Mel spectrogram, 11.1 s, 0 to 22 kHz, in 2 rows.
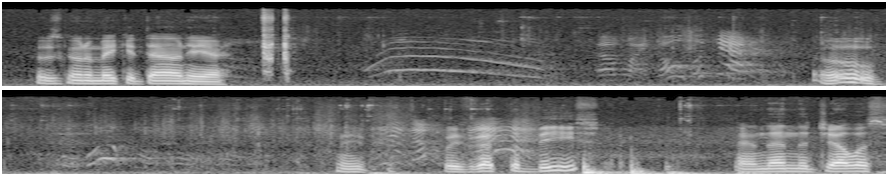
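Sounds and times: man talking: 0.2s - 1.5s, 5.1s - 5.6s, 7.6s - 9.3s, 10.1s - 11.0s
dog whining: 1.4s - 3.6s.

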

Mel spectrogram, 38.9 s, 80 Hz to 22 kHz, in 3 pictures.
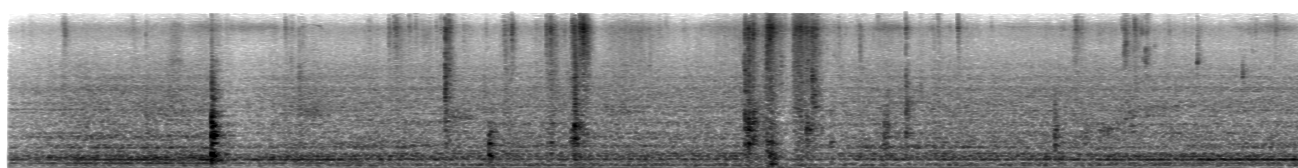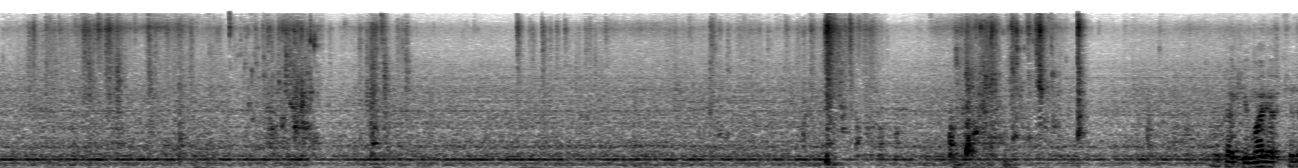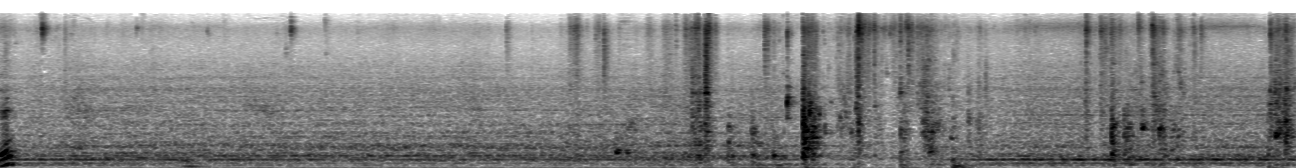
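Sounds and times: steady low hum: 0.1s - 38.9s
water splashing in a plastic bucket: 13.3s - 17.2s, 22.5s - 23.8s, 32.0s - 35.8s, 36.8s - 38.0s, 38.6s - 38.9s.

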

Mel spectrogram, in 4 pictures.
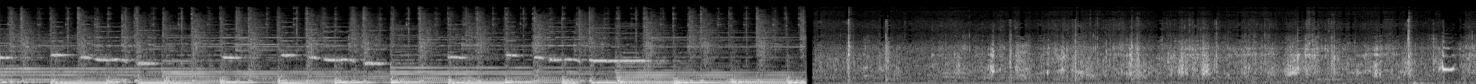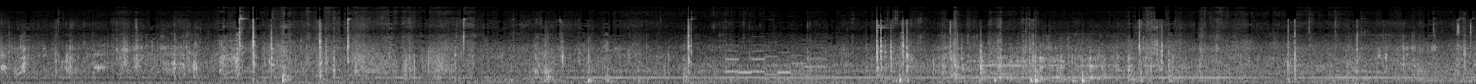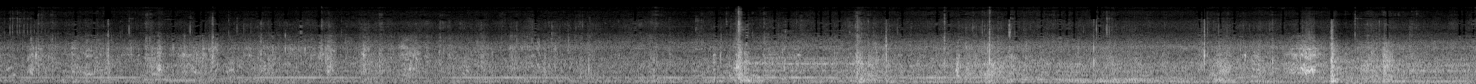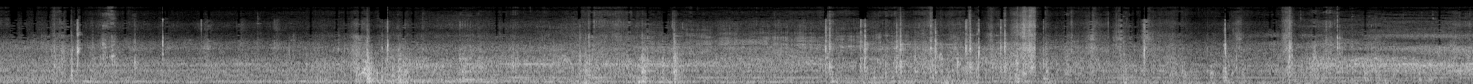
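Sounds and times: machinery humming low: 11.4s - 59.0s.

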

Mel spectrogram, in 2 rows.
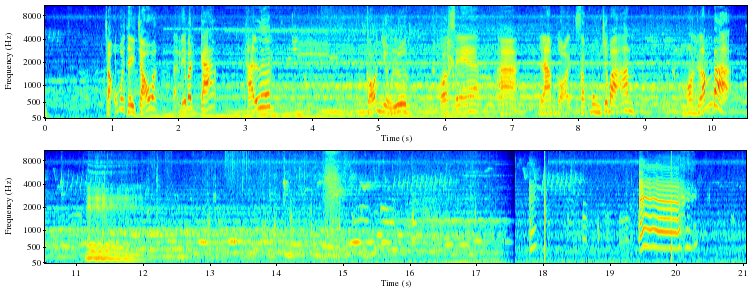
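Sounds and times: soft background music: 0.0s - 17.6s
man laughing: 11.1s - 12.2s.

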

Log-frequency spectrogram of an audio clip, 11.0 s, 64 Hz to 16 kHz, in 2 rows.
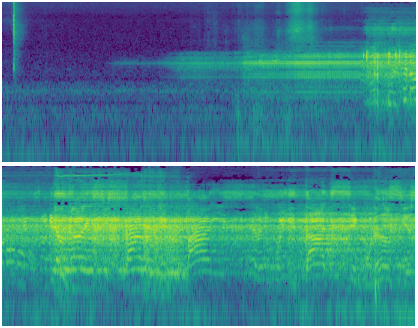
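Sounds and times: talk from small radio speaker: 4.8s - 11.0s.

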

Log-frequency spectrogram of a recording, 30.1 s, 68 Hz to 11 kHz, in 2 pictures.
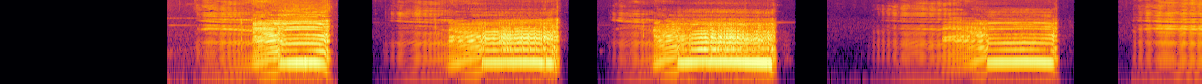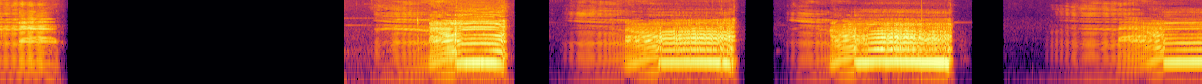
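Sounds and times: cow mooing: 2.4s - 4.2s, 4.8s - 9.9s, 10.9s - 13.4s, 14.2s - 15.9s, 19.7s - 21.5s, 22.1s - 27.0s, 28.1s - 30.0s.

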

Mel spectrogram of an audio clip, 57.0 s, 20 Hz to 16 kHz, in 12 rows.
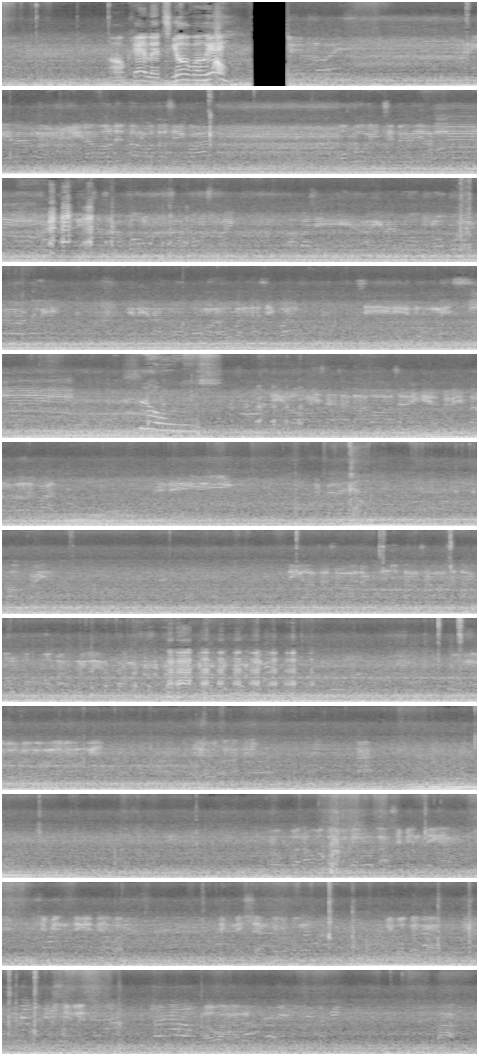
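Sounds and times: car engine and road rumble: 0.0s - 57.0s
indistinct voices: 1.0s - 44.8s.

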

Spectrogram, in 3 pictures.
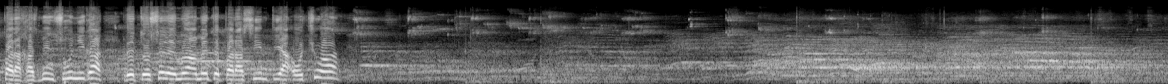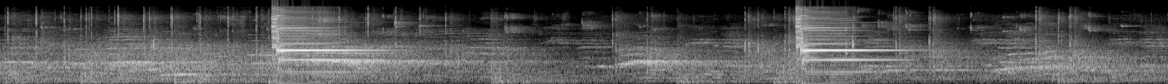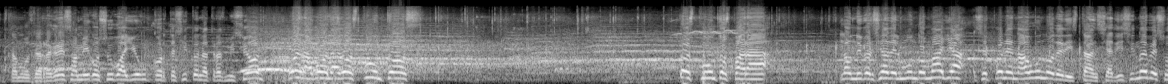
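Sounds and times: players' voices: 0.0s - 35.0s.

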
